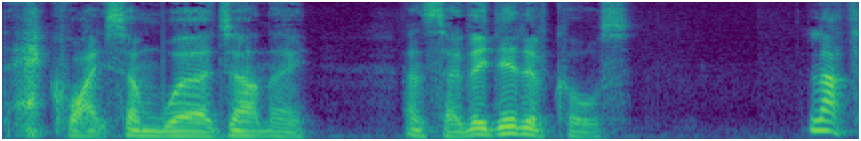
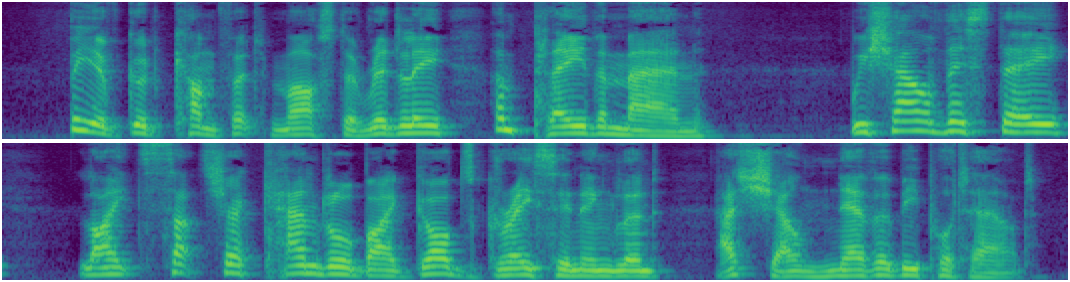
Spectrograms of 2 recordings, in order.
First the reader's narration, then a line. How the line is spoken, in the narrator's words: Latimer called out to his friend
